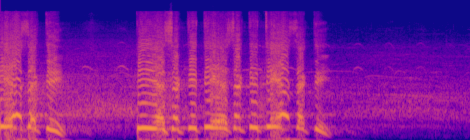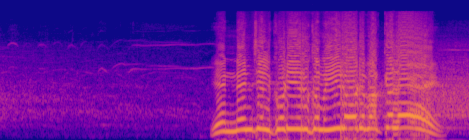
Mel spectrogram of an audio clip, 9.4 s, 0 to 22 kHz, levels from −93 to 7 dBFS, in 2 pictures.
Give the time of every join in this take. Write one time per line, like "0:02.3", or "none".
none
